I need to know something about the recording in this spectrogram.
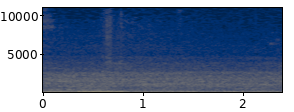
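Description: Steady low background hum with a faint even hiss.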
